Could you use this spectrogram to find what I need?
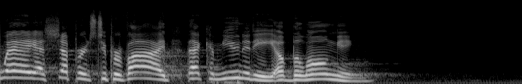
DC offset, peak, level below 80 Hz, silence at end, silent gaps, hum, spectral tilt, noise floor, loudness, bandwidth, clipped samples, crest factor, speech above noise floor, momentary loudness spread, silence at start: under 0.1%; -6 dBFS; -52 dBFS; 1.5 s; none; none; -6 dB/octave; -58 dBFS; -18 LUFS; 11.5 kHz; under 0.1%; 14 dB; 40 dB; 6 LU; 0 s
